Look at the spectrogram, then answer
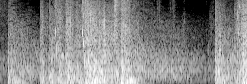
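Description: Rapid gunfire in a shootout in L.A. Noire, a loud, dense burst of overlapping shots that continues steadily, briefly drops, then resumes, with no talking over it.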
